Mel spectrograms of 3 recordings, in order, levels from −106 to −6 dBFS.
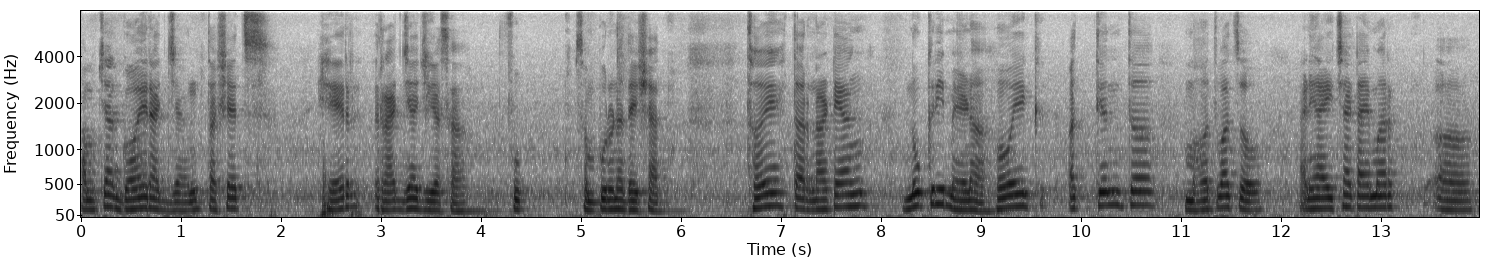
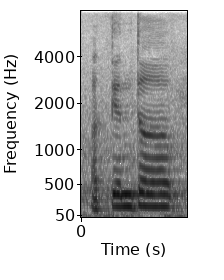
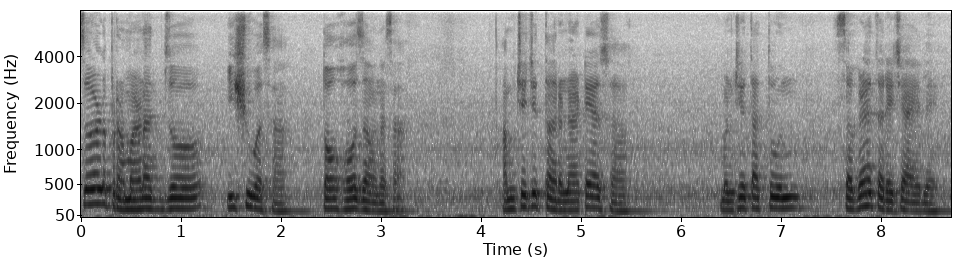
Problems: background sounds at intervals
